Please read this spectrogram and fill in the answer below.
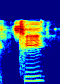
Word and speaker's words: teeth: pause very good and let's practice the th ending on the end of T okay so we say teeth teeth teeth good one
